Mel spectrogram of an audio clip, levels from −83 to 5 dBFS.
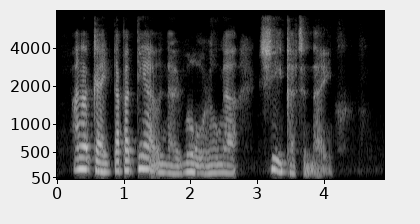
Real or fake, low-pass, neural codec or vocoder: fake; 7.2 kHz; codec, 16 kHz, 1.1 kbps, Voila-Tokenizer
